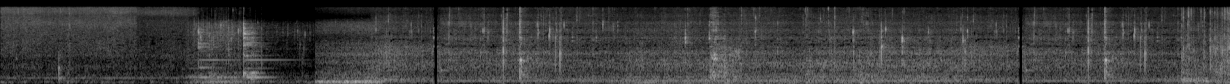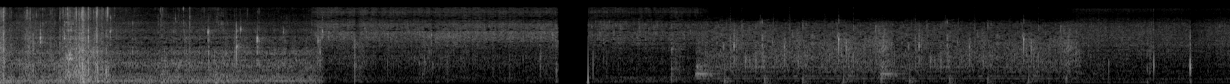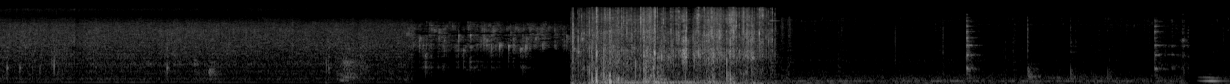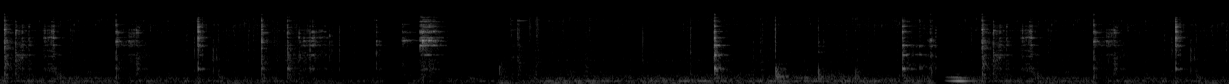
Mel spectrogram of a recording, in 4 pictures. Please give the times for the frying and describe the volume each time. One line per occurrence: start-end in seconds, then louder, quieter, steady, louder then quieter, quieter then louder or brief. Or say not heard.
0.0-49.1 quieter.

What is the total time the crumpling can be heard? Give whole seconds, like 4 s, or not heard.
4 s.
